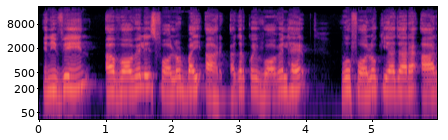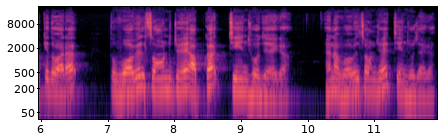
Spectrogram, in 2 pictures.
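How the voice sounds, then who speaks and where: A young man with an Indian accent teaching English rules in an online exam-prep lesson, explaining each rule slowly in mixed Hindi and English. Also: high-pitched, warm tone.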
